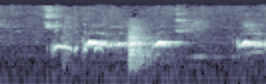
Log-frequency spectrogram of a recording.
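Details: Zebra dove song for training birds to sing: a few rolling coos run into a sustained trill broken by a harsh burst, then another trill starts near the end.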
